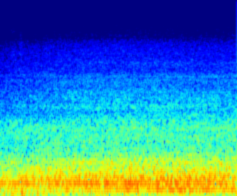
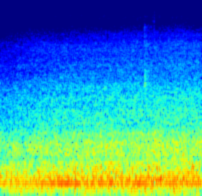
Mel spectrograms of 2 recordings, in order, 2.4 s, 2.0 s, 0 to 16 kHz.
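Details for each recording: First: PTAC air conditioner removed from wall for not cooling, bench-tested before washing: compressor starts and runs with an even low hum around 180 Hz, no clicking or stalling; hot gas present and cold air blowing; normal compressor operation. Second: PTAC air conditioner that wasn't cooling: a steady condenser fan whir with a low electrical hum, but the compressor never kicks in; capacitor to be checked next.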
